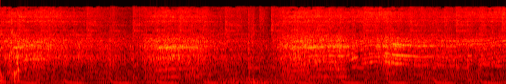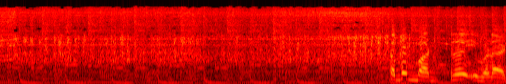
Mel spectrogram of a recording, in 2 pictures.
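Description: Electric blender running steadily, churning a tender coconut and butter milkshake, over background music with a regular beat. A voice comes in briefly near the end.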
